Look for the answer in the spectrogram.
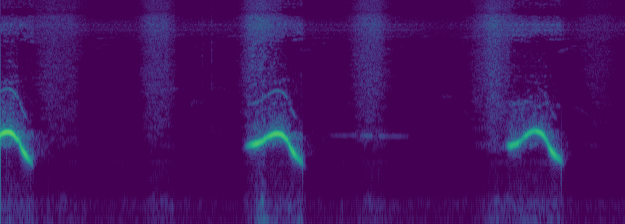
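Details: Three loud arched whistles, each rising then dropping, spaced about two seconds apart, from a common hill myna in a morning recording used to train captive mynas.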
